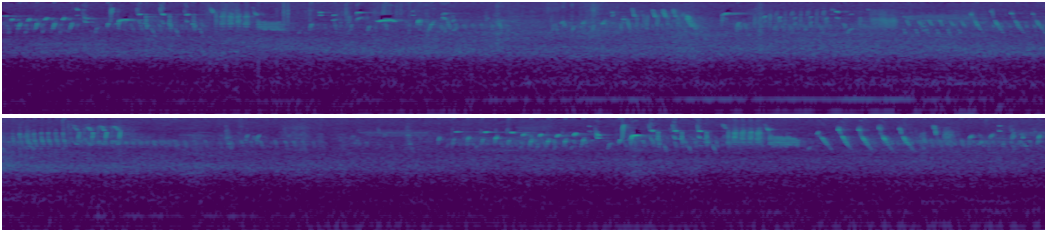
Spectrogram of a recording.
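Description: Near silence outdoors: faint birds chirping in quick repeated runs of high notes, coming and going in clusters, over a low steady hum.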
